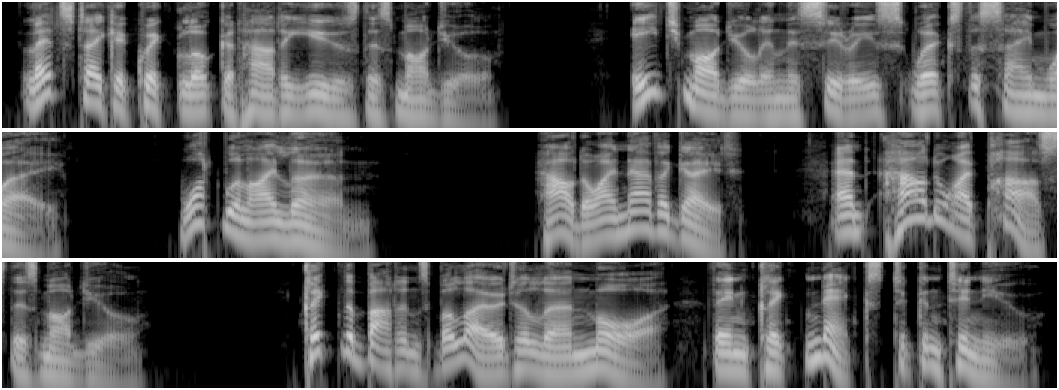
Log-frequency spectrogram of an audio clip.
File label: eLearning Corporate VO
